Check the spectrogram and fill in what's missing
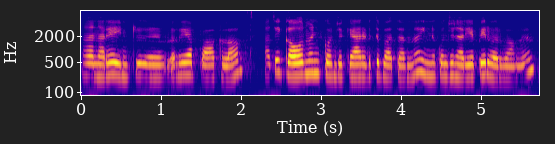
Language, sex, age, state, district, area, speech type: Tamil, female, 18-30, Tamil Nadu, Erode, rural, spontaneous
